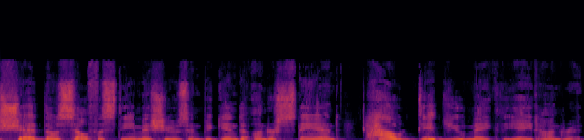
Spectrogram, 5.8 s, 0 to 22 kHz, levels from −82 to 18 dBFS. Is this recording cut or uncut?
uncut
